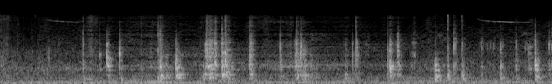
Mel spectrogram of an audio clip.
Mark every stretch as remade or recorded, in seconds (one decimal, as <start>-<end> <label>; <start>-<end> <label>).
0.0-0.8 recorded; 0.8-4.1 remade; 4.1-5.5 recorded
